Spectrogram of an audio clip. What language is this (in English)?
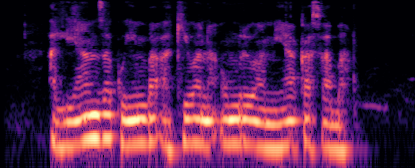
Swahili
